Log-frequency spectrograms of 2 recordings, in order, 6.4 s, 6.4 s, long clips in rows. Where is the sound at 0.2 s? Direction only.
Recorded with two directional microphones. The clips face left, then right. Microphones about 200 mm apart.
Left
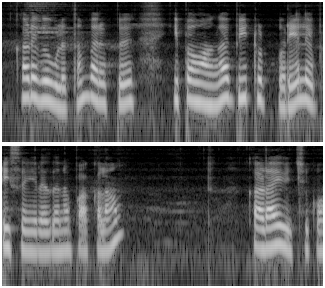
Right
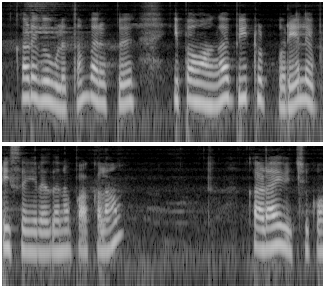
50° left (ahead or behind).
